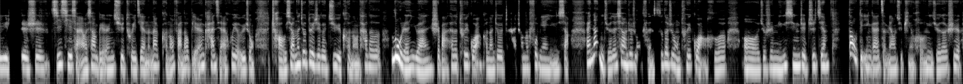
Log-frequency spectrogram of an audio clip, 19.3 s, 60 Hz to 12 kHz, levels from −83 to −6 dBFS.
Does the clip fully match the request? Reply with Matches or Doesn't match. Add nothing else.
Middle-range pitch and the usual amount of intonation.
Matches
